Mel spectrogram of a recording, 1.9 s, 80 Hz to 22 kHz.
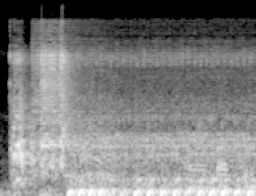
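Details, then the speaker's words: Yamaha Mio Soul GT fuel-injected scooter after replacing the bad injector with a new one (fuel pressure about 40 psi): fires up and settles into a steady, even idle with a regular low thrum, no stumbles or dying; normal idle. "kan normal ya guys tidak ada kendala apapun"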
